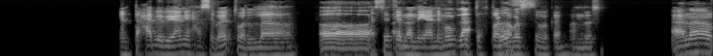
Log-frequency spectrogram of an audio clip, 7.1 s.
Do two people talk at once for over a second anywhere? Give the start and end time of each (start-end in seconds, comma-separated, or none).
3.7-5.3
